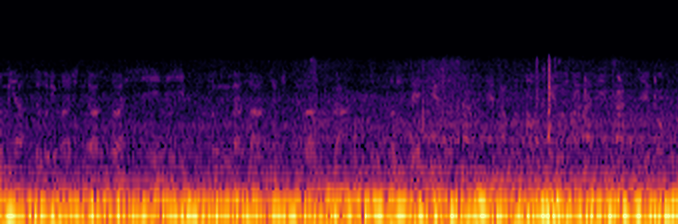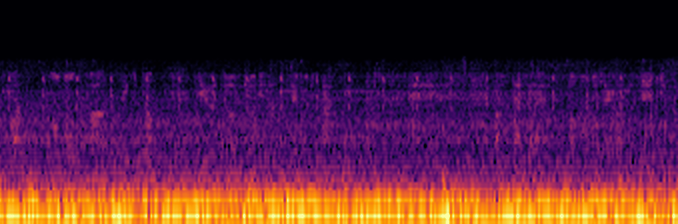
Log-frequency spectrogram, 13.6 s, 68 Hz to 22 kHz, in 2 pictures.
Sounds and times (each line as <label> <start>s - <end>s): taxi ride 0.0s - 13.5s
